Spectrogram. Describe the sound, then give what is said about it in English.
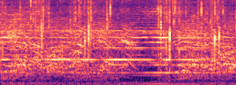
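Crowd noise from an anti-war protest in Moscow where demonstrators chant against the war: a dense, steady roar of many voices, loud throughout, with no single voice standing out. “Anti-war demonstrations staged in cities across Russia. In Moscow, the crowd chanted no to war.”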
